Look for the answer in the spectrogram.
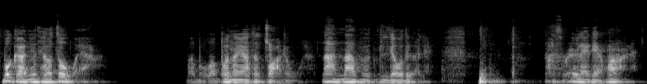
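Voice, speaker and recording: A man's voice: on the low side, a little fast, breathy edge, dull audio. A man telling a crime story in a colloquial, swearing storyteller's manner.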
